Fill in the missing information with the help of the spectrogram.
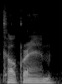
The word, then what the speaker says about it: Cockram: It's better if you say it Cockram. – I'm Cockram. – Yeah, that's how it's spelled.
